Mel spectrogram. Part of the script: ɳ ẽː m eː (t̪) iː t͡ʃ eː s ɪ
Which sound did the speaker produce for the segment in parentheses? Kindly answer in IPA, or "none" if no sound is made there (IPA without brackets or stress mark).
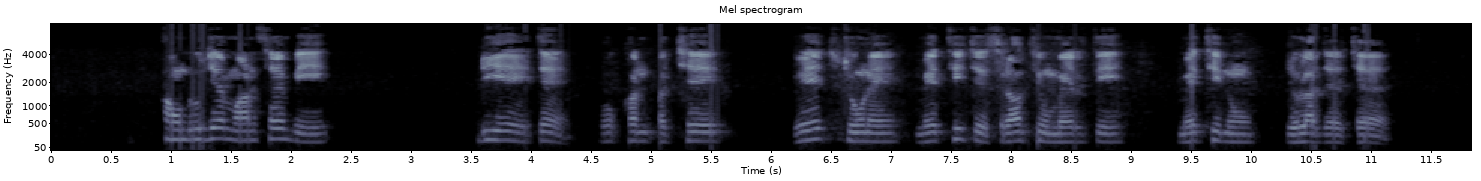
t̪ʰ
